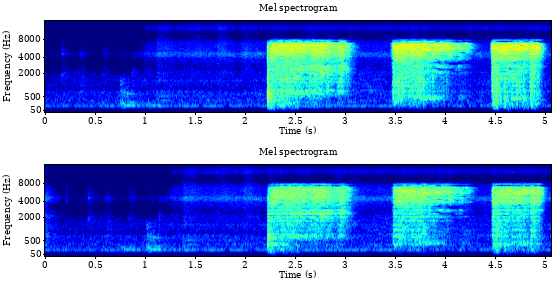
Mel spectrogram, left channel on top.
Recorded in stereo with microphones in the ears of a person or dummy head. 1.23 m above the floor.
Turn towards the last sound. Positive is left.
turn(degrees=65)  # may be behind; listen again after turning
